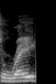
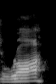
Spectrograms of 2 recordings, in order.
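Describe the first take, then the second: First: The vowel is a long 'a' sound. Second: The vowel is an open 'ah' sound. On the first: This is the form scholars agree on. "it's more of a long a" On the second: This is the commonly known form of the name. "this is the god that we commonly know as um, as Ra"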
